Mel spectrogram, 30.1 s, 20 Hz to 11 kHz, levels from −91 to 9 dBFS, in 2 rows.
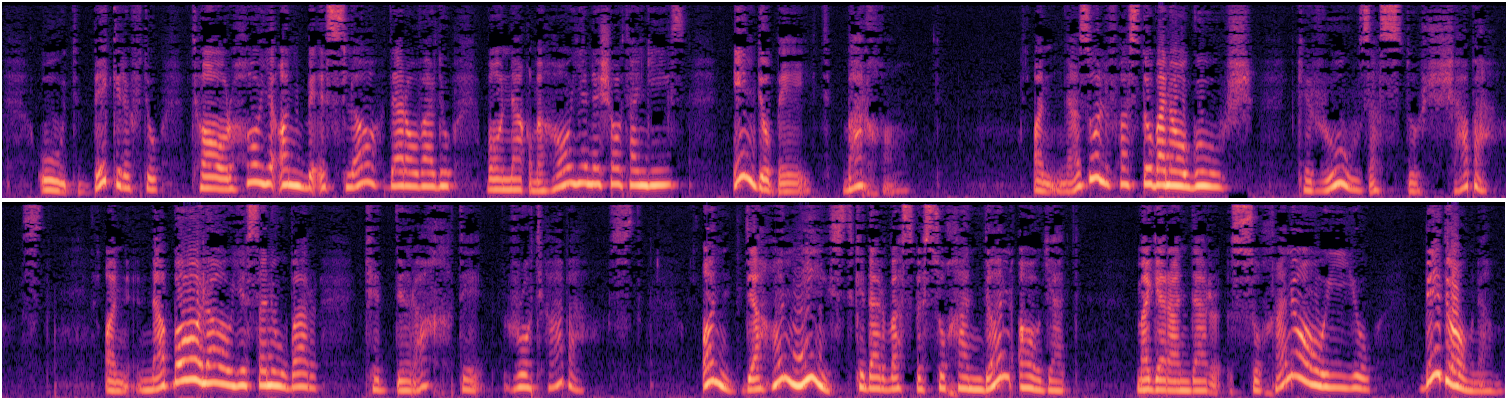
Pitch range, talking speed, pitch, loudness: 160-245 Hz, 95 wpm, 200 Hz, -13 LUFS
